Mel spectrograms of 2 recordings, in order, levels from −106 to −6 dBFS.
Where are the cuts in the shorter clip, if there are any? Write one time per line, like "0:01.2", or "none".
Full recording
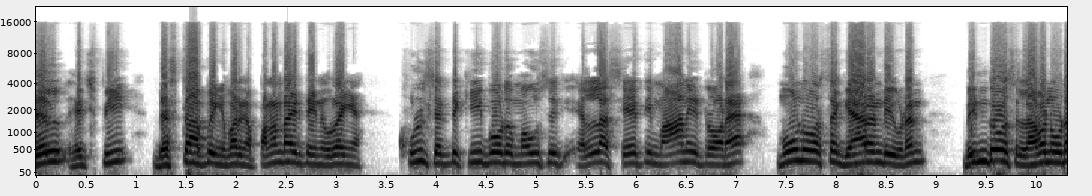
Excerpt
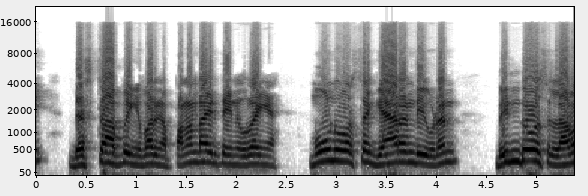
0:02.6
